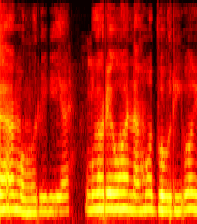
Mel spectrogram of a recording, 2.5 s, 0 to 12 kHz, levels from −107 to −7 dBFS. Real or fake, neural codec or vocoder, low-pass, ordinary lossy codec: fake; codec, 24 kHz, 1.5 kbps, HILCodec; none; none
